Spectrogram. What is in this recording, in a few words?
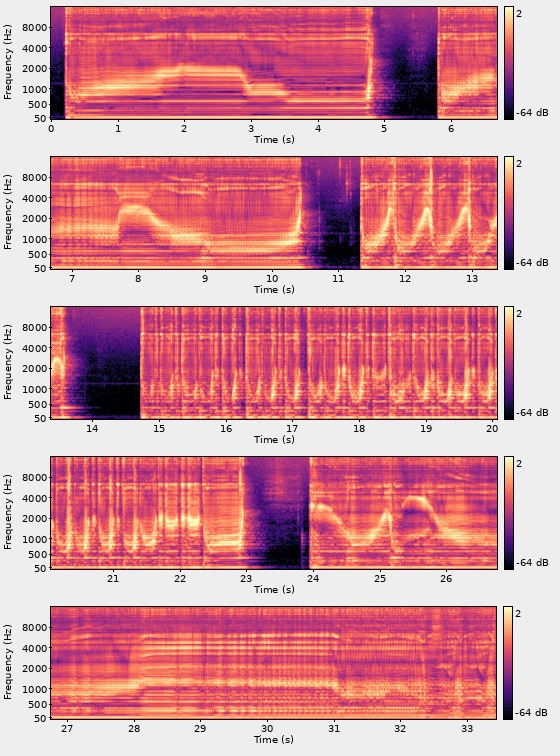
didgeridoo; jasan mandala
